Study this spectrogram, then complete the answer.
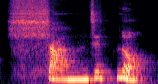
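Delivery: Llandudno slow, ll as a hissed breathy l; slow Welsh ll. Shown as a demonstration. Teacher demonstrating the Welsh double L slowly. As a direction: Llandudno with the tongue hissing air at the sides. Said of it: "I'm gonna say a series of words with L".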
